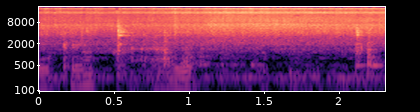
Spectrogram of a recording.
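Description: Red onions fry in a hot pan as they are stirred with a wooden stick, giving a steady loud sizzle with a few scraping knocks from the stirring.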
